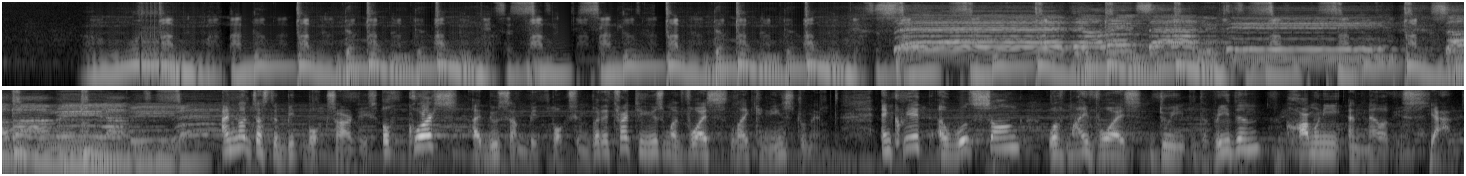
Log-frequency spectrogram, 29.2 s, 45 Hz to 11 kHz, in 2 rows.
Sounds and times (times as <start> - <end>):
Background music: 6.7 - 29.2
Speech: 16.8 - 29.2.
